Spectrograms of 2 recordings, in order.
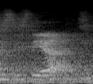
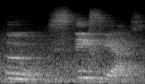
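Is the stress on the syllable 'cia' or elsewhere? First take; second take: on cia; elsewhere. First: The stress falls on the syllable cia. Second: The stress does not fall on cia. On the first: The speaker calls it wrong. "If it was here, how would you pronounce that word?" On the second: The speaker calls it right. "It's pronounced justicia"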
